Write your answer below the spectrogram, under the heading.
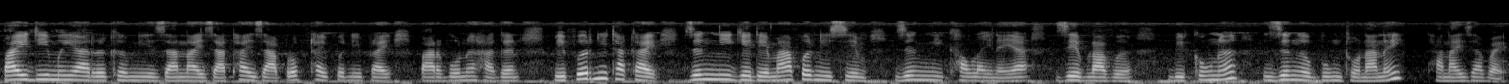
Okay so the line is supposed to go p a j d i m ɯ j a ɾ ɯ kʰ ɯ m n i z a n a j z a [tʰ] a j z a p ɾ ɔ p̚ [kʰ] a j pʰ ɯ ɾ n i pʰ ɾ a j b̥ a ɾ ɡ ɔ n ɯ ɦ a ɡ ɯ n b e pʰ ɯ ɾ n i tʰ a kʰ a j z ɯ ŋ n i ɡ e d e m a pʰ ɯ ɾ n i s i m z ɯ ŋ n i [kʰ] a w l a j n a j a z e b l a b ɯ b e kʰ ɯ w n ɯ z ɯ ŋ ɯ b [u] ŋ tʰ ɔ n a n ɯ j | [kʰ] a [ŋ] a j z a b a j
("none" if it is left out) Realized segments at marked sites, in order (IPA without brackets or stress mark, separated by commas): tʰ, tʰ, kʰ, u, tʰ, n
